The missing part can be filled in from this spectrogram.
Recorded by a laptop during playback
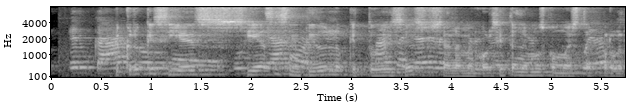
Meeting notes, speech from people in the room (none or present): present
